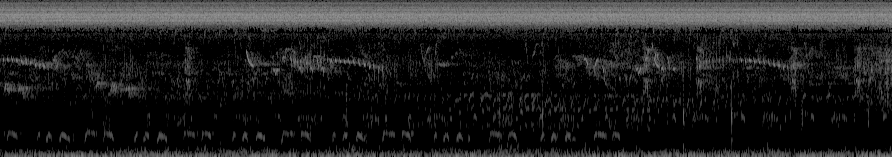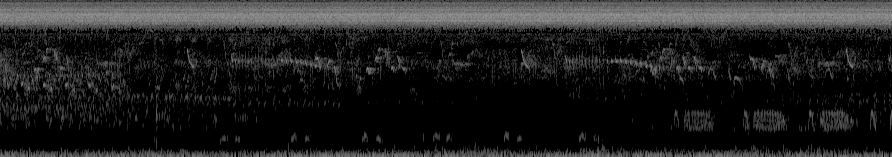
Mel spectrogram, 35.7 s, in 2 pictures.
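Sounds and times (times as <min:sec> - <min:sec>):
crickets trilling: 0:00.0 - 0:35.6.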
